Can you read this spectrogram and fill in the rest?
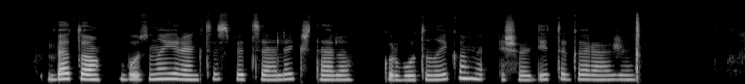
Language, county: Lithuanian, Klaipėda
